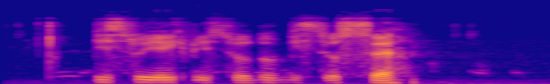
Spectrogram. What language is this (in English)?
Persian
